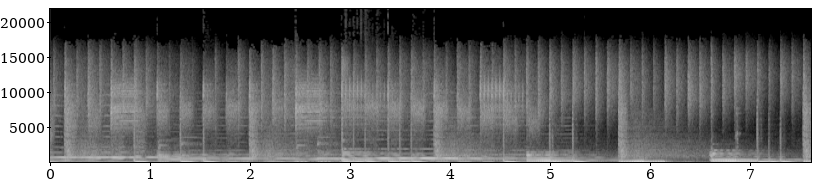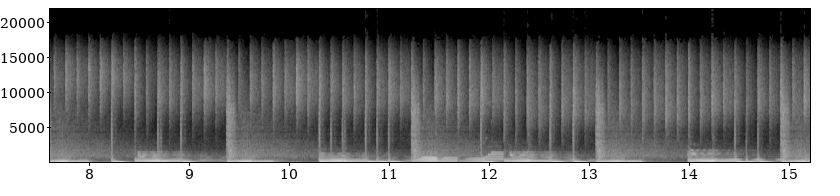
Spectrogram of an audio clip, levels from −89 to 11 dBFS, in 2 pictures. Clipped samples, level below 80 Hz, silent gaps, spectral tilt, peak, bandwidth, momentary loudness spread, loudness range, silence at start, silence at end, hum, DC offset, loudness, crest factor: under 0.1%; -16 dBFS; none; -5.5 dB/octave; 0 dBFS; 17 kHz; 7 LU; 1 LU; 0 s; 0 s; none; under 0.1%; -15 LUFS; 14 dB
